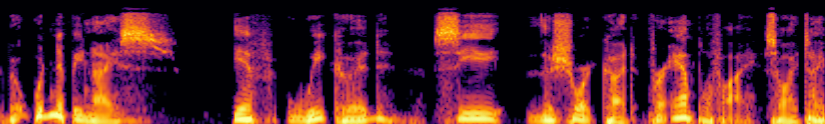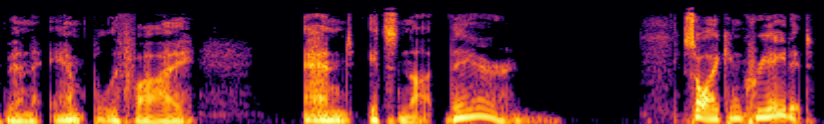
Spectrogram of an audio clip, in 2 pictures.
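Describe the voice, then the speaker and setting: A man with a low, creaky voice walks through software steps in a casual tutorial. He takes his time, with lively swings in pitch and a faintly nasal tone. The recording is dry and close. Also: no echo, lo-fi sound. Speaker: voice actor giving a software tutorial.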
